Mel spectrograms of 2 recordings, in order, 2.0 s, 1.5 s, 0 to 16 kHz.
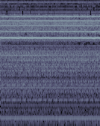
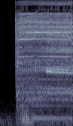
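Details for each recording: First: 2020 Audi Q3, 58k miles, rear brake pad change: electric parking brake caliper motor on 12V supply, steady high whine for about six seconds then stopping cleanly, retracting normally after polarity swap. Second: 2020 Audi Q3, 58k miles, rear brake pad change: electric parking brake caliper motor powered from a 12V supply with polarity reversed, high steady whir for about 1.5 seconds, extending instead of retracting; leads then swapped.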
